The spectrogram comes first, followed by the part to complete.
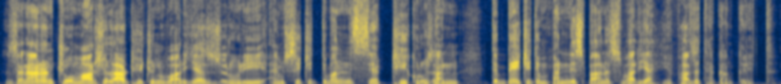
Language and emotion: Kashmiri, neutral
